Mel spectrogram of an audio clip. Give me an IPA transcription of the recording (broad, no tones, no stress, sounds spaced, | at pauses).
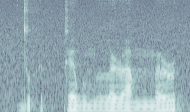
d u h ʏ kː ɛ w u m lː ɐ ɭ a mː œ ɭ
